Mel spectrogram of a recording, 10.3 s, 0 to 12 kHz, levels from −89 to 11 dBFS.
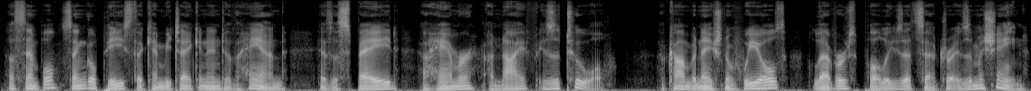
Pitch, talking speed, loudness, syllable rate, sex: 90 Hz, 180 wpm, -20 LUFS, 5.3 syllables/s, male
